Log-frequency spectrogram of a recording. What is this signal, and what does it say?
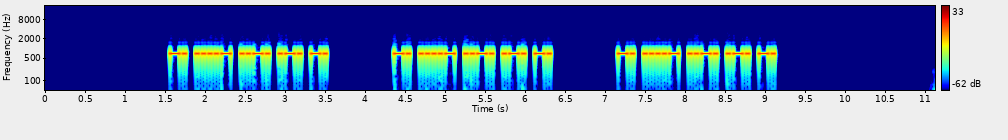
Morse code, heard as a keyed tone, about 30 wpm, 700 Hz. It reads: N4FRN N4FRN N4FRN
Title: USA Call Signs - 5 Characters - Repeated 3x - 30wpm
